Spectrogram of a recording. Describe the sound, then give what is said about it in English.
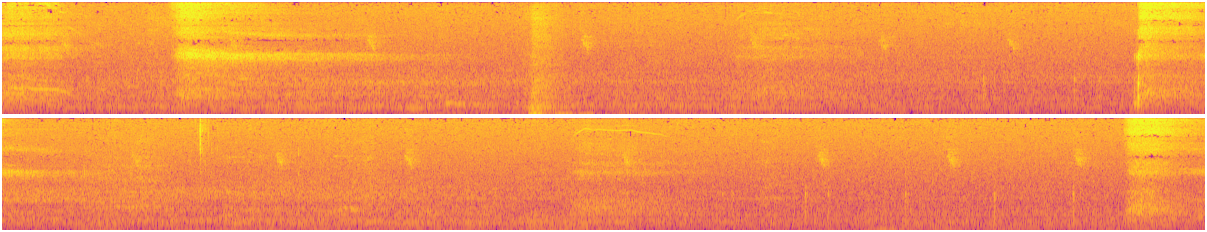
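Breathing through both nostrils during a guided breathing exercise: a few soft, snort-like nasal breaths stand out as brief airy bursts, separated by long quiet stretches, with no talking. “And now with both hands on your side, you're going to breathe with both nostrils”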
